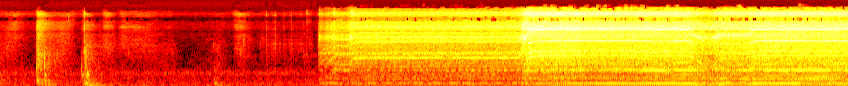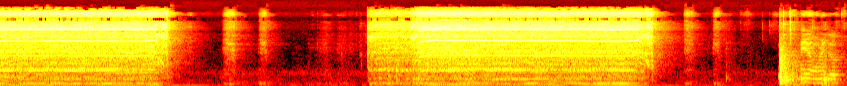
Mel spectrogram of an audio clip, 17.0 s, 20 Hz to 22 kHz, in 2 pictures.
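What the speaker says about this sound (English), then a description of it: "Have the 1/2 inch on there because I'm drilling a hole." A power drill fitted with a 1/2 inch bit bores into scrap wood in two long, loud whirring bursts separated by a pause, with brief handling clicks and faint talk before and after.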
